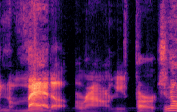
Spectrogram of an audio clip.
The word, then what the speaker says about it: Nevada: Same thing with Nevada. We say Nevada. Honestly, I think it sounds better as Nevada. But when you're in Nevada, you better say Nevada. We say Nevada around these parts.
